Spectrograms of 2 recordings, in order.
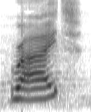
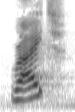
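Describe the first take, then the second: Both takes have the same delivery.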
